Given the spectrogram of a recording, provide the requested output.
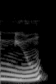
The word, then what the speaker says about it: neo: NEO को हम क्या प्रोनाउंस करते हैं? न्यू।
